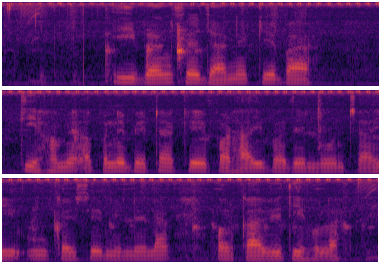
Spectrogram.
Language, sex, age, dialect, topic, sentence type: Bhojpuri, male, <18, Western, banking, question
